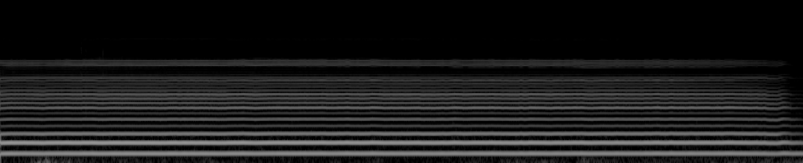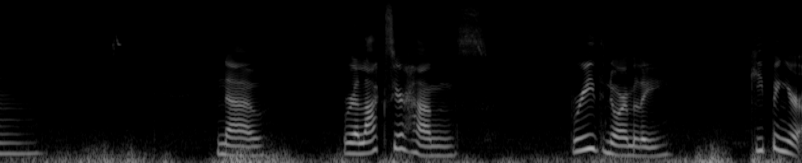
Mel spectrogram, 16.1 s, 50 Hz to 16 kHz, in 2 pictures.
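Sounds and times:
man humming on low pitch: 0.0s - 9.6s.

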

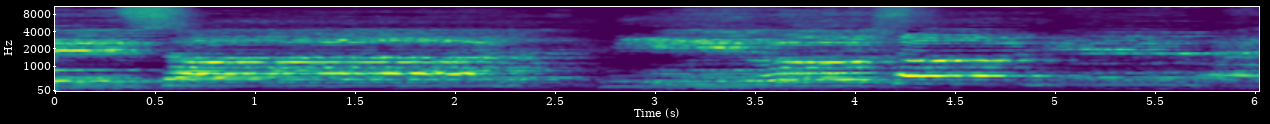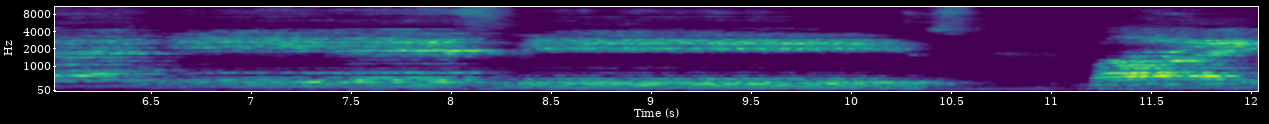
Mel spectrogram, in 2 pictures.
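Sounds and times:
congregation singing a hymn: 0.0s - 12.0s.

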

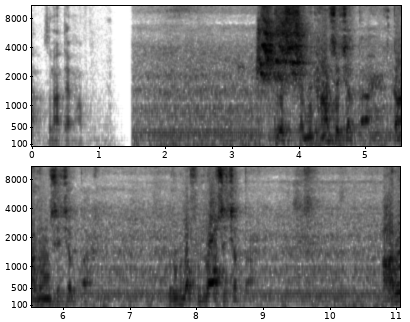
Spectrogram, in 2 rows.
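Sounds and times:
faint background hum: 0.0s - 11.0s
steady low rumble: 1.5s - 11.0s.

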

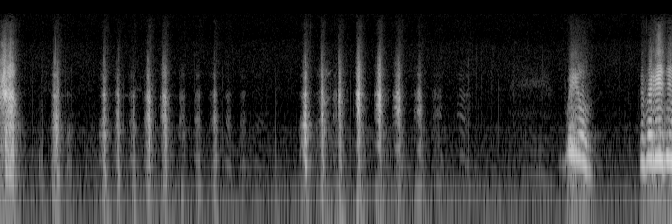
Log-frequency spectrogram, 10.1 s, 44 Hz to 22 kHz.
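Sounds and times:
man laughing: 0.0s - 3.9s, 4.5s - 7.1s.

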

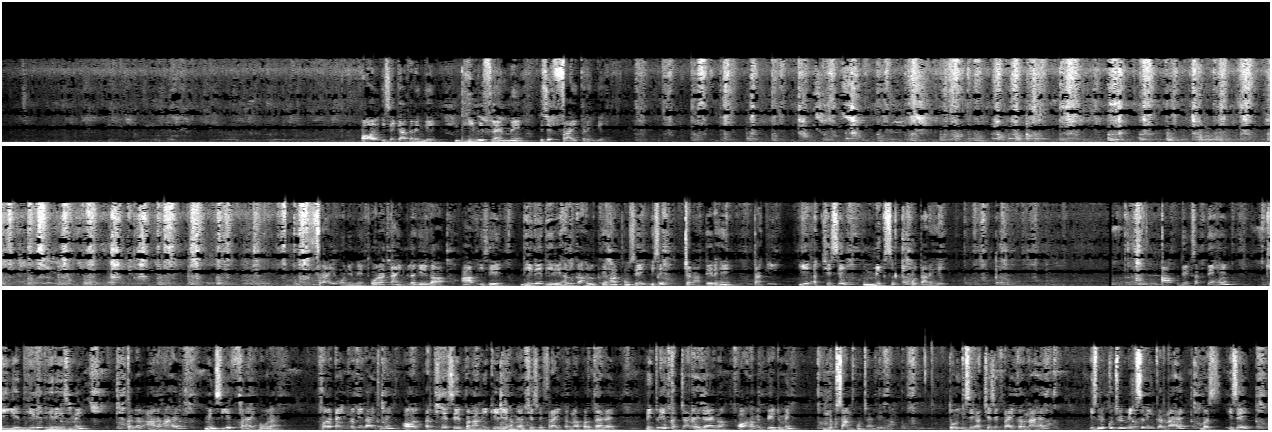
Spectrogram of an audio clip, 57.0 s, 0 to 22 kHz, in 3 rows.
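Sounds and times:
wooden spatula scraping a wok: 5.0s - 57.0s.

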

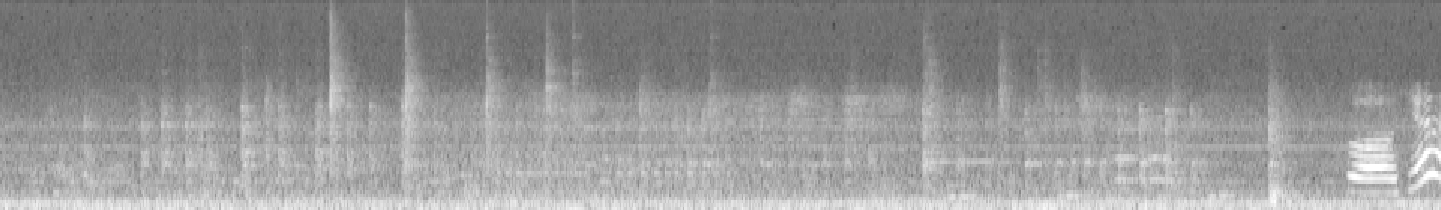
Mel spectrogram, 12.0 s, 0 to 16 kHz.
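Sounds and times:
steady low hum: 0.0s - 12.0s
sharp clicks and knocks: 0.5s - 11.0s.

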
